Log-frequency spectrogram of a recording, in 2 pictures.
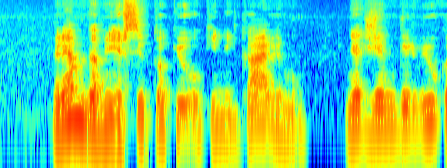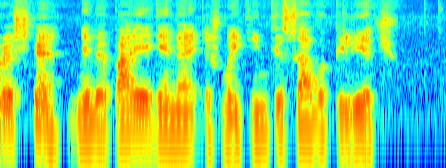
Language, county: Lithuanian, Kaunas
